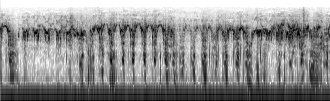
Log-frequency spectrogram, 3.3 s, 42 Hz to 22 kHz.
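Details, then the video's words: During feeding at a black stork nest, 24 June 2017: unbroken hoarse rattling of rapid pulses, harsh and buzzy, steady in loudness throughout. "Must-toonekurg / fekete gólya 2017.06.24. 19:52 etetés"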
